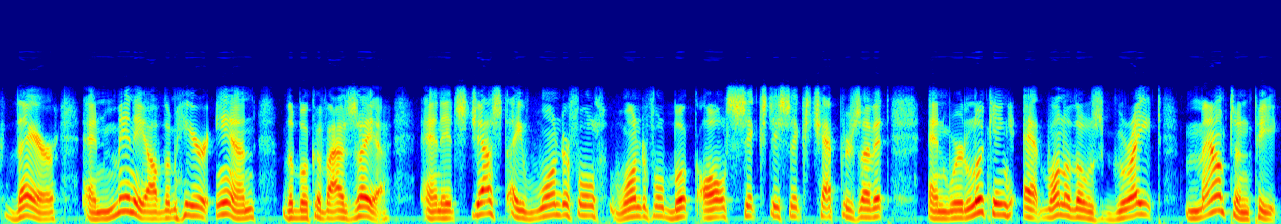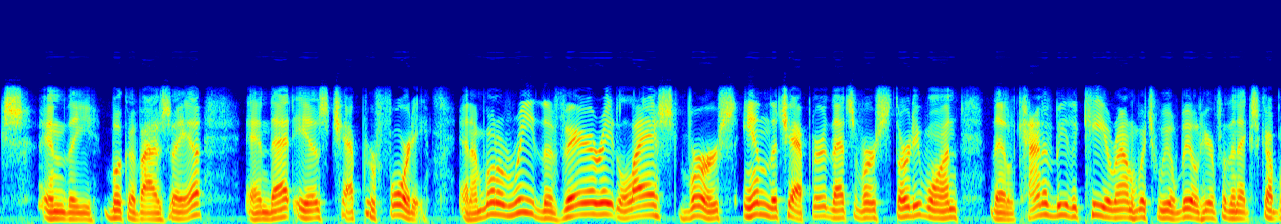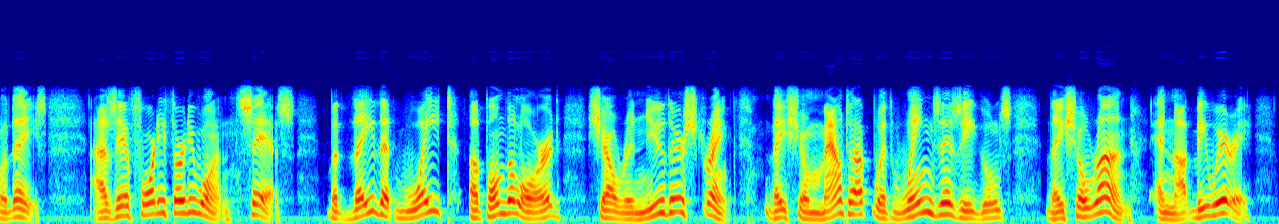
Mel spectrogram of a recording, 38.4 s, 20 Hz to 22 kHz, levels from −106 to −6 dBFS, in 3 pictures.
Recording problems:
high frequencies cut off; severe; nothing above 4 kHz

